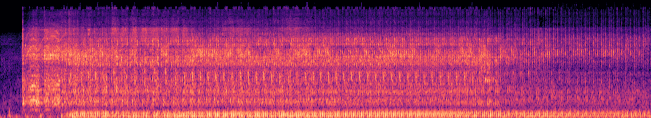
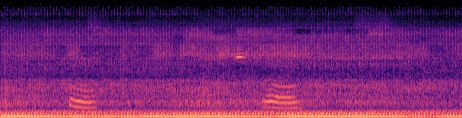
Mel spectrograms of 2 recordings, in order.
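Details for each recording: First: Peugeot with a newly mounted used (Tokumbo) engine after head gasket failure, first start with old spark plugs still fitted: catches into an uneven, stumbling idle; suspected misfire, cause unconfirmed. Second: Repaired Peugeot engine, valve damage blamed on a low-quality head gasket, low steady idle with an even beat and no knocks, misses or ticks; no faults on return.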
